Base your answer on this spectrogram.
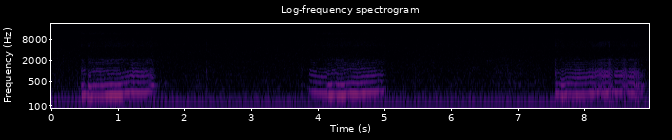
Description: Our fat, orange cat snoring away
